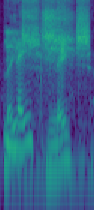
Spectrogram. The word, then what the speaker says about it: Leitch: Leitch. – Jeg må lære meg uttalen på det navnet. David Leitch.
